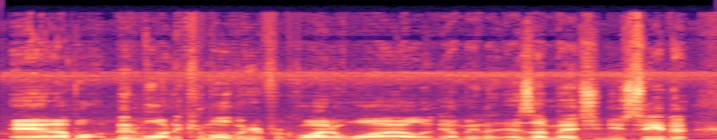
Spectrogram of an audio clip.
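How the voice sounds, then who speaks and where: A man hosts casually on location with a mid-pitched voice. He sounds a little off the mic, with light outdoor noise around him. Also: fairly even intonation, very fast. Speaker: host. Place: outdoors at a swamp ranch. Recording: slightly distant, noisy outdoor location.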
